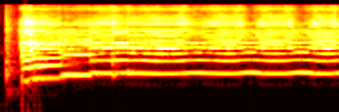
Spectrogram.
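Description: Original lacquer Selmer Balanced Action tenor saxophone, on its original worn pads with no resonators, being played: a few quick rising notes into a long held note. Something on the horn buzzes along with it, which the player traces to the side C key vibrating and blowing open on its light spring.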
